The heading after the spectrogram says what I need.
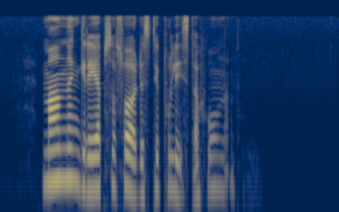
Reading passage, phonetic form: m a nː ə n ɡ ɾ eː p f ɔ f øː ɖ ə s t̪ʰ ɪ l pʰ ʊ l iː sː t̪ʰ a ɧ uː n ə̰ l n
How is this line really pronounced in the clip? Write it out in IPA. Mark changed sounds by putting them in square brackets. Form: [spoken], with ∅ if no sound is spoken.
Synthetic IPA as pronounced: m a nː ə n ɡ ɾ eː p [s] ɔ f [œː] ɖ ə s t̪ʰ ɪ l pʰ ʊ l iː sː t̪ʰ a ɧ uː n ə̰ [∅] n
